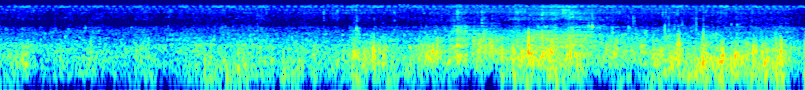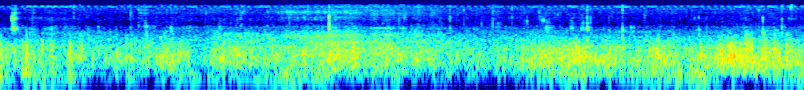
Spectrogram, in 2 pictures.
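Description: A fish flaps and rustles in a hand.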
